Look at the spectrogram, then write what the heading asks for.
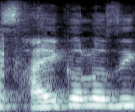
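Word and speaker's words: psychology: দেখে দেখে বানান করতে সেখানে পি সাইলেন্ট সাইকোলজি পি বানা হিউমার মারি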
